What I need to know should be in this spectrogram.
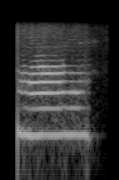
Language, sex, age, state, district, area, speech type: Hindi, female, 18-30, Bihar, Samastipur, rural, conversation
